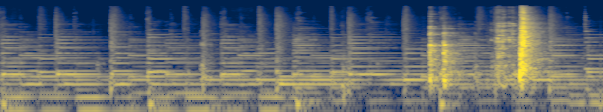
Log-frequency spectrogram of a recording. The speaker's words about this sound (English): I'm going to grab a bowl for the banana.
